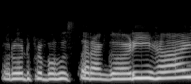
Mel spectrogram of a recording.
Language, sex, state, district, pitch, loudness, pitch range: Maithili, female, Bihar, Samastipur, 260 Hz, -17 LUFS, 250-285 Hz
